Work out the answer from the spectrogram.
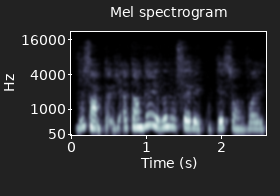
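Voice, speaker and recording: Woman, singer, angry rant, insulting, repetitive, high voice. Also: fast. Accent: Cameroonian. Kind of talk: angry social media rant.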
